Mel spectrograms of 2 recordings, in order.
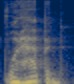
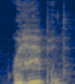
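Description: First: Said in the usual way. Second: Hushed whispered question. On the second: Real, not acted. Preacher whispering to the congregation. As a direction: whisper it to draw them in.

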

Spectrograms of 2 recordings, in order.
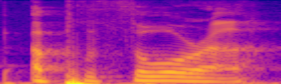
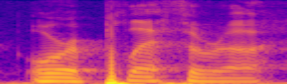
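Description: First: "plethora" said pleh-THOR-uh; stressed second syllable. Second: "plethora" said PLETH-uh-ruh; stressed first syllable. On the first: Storyteller trying out a word for the dogs, "plethora" as pluh-THOR-uh. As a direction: put the stress on the middle of "plethora". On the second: Storyteller offering the other option, "plethora" as PLETH-uh-ruh. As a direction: put the stress on the start of "plethora". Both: Shown as a demonstration. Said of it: "I go with plethora".

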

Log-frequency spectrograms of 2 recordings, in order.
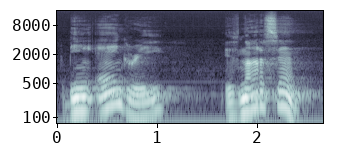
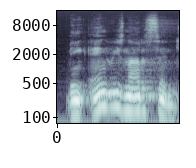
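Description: First: "angry" stretched out slowly, then "not" leaned on; slow emphatic. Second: Said in the usual way. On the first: Shown as a demonstration. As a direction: lay it down slowly, word by word.

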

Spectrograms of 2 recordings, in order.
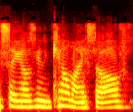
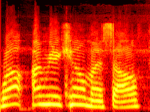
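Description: First: Said in the usual way. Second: High, upset declaration; upset quote. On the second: Retold or imitated. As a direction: blurt it out, pitched up and distraught. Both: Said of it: "I'm like".

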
